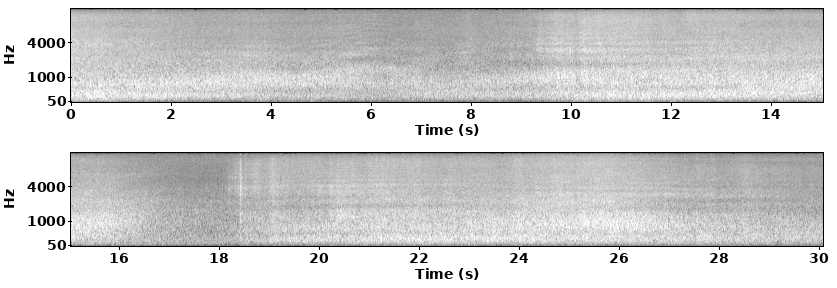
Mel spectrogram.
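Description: Ocean surf breaking on a sandy beach: a continuous wash of waves that swells and ebbs, dipping briefly a little past halfway before building again.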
